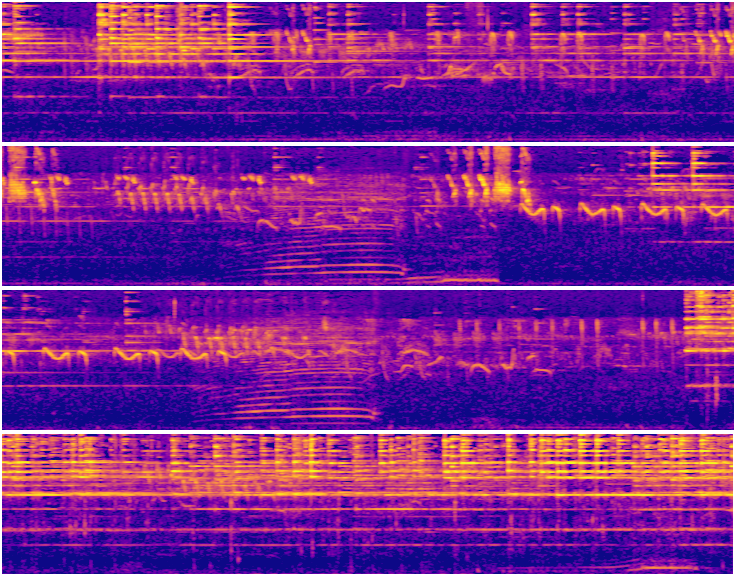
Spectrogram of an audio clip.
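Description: Brown Swiss cows' collar bells ringing continually, with a cow mooing twice in the middle and once more, shorter, near the end. The bells grow louder about two-thirds of the way through.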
